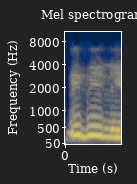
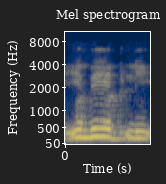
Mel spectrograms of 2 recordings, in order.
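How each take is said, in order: First: The middle syllable is kept short. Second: The middle syllable is drawn out long. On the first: The speaker calls it right. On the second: The speaker calls it wrong.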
